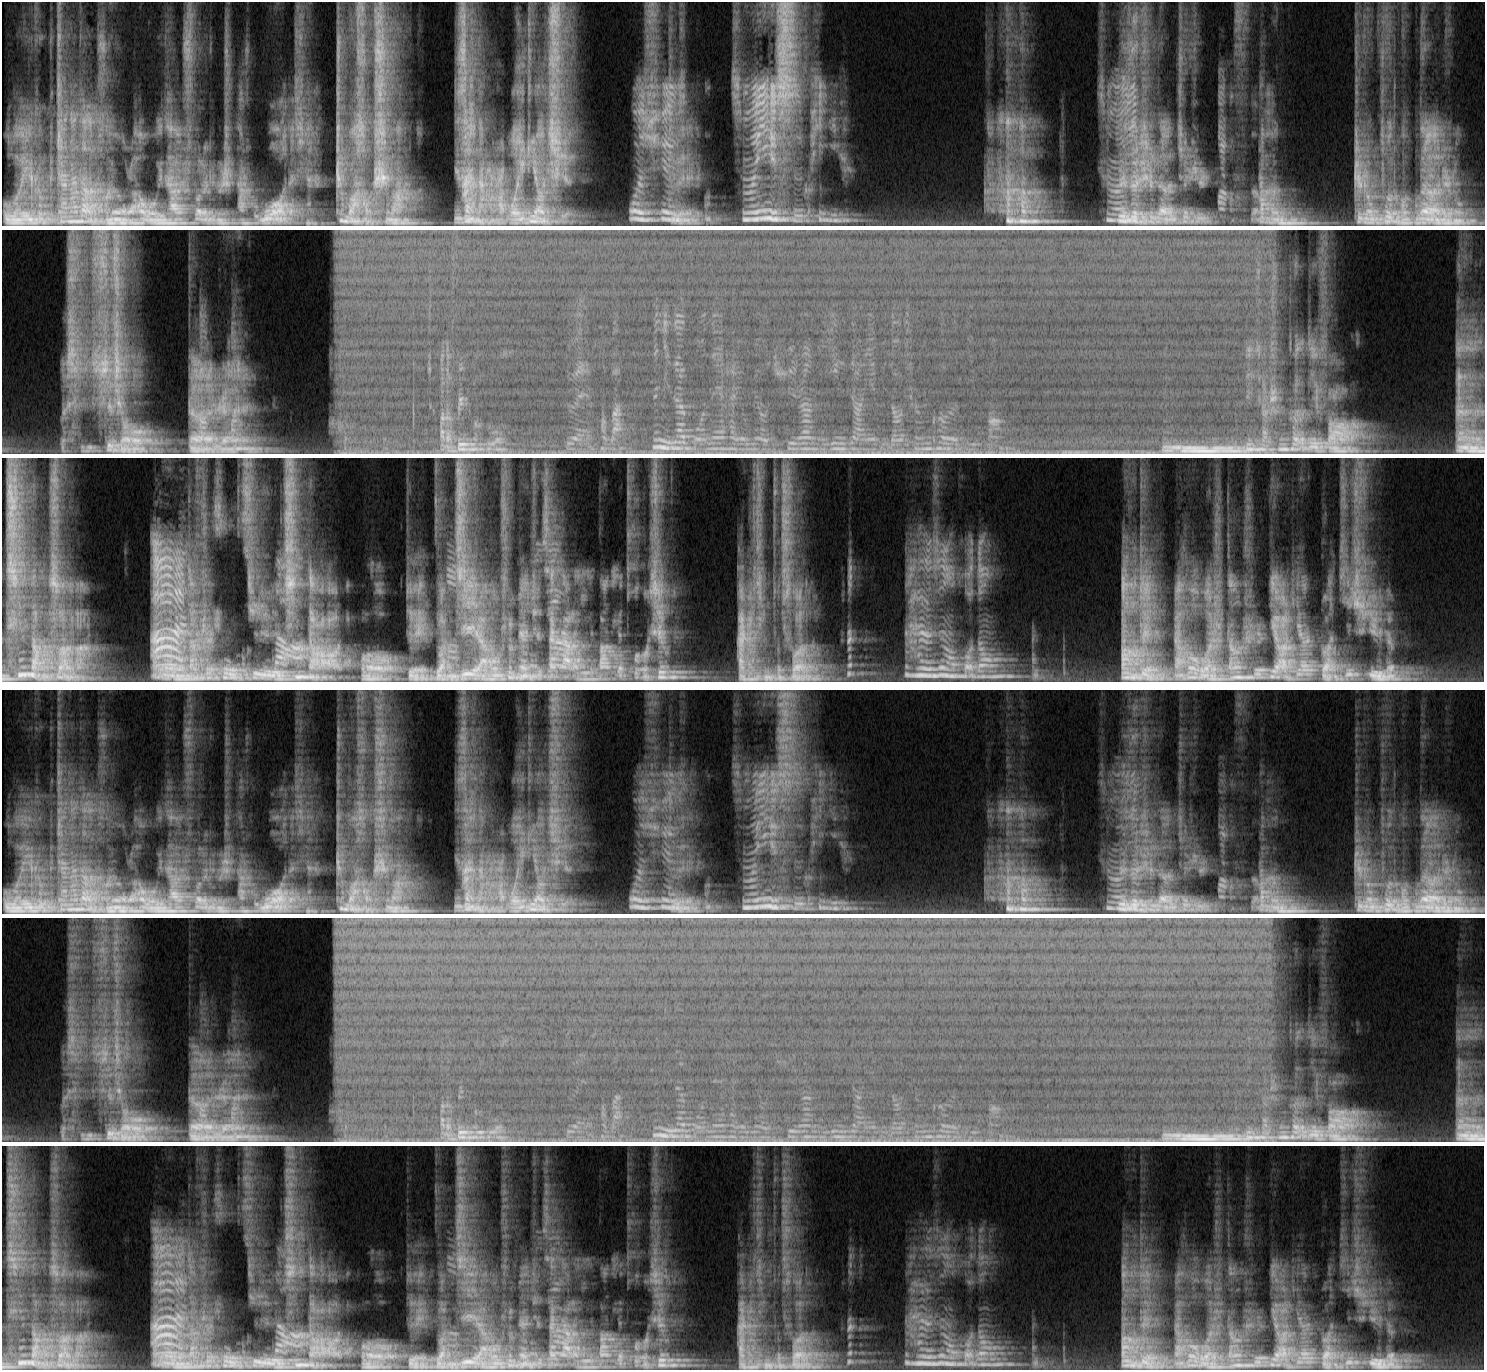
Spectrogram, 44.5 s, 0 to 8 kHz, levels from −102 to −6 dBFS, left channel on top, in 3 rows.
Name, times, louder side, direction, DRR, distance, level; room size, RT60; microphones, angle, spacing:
voice 1, 0.0-4.2 4.5-5.7 6.7-7.0 9.8-10.6 11.2-12.1 12.6-13.1 13.5-14.8 15.4-16.4 16.7-17.4 18.1-18.7 19.1-19.9 26.4-28.5 29.4-30.6 31.2-36.4 37.0-37.9 40.8-43.6, left 2 dB, 50° left, 1.6 m, -23 dB
voice 2, 6.3-6.9 7.3-8.5 11.0-11.4 11.9-12.8 16.8-17.2 20.5-24.9 31.1-31.7 32.4-32.8 34.1-34.2 34.8-35.3 38.7-39.8, left 3 dB, 85° left, 1.9 m, -27 dB
sound 1, 18.1-27.5, right 4 dB, 20° right, 4.1 m, -31 dB
27.0 x 13.5 x 9.4 m
head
